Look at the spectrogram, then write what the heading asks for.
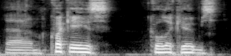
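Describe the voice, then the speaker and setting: A man's voice: mid-range voice, takes it slowly. A man co-hosting a casual podcast, chatting about bars and reading reviews aloud with playful asides. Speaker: podcast co-host.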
